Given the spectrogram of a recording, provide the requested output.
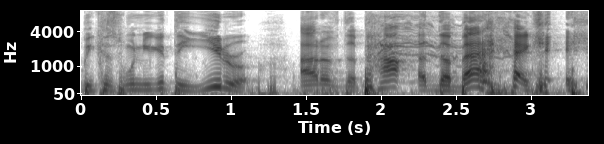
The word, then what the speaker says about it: gyro: Say it right. Go on. – Gyro. – Nope. – Gyro. – There you go. – Gyro sandwiches.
